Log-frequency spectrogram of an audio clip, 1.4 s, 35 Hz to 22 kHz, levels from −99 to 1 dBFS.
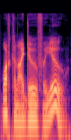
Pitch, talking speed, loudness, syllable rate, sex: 95 Hz, 250 wpm, -18 LUFS, 4.5 syllables/s, male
